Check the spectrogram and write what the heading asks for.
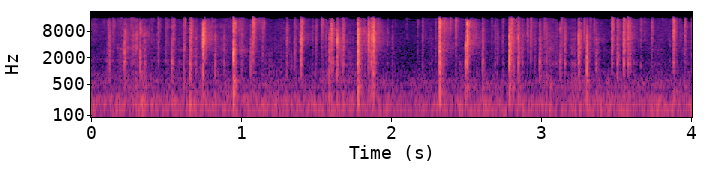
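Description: Fire burning inside a ceramic kiln during its firing, crackling with many irregular sharp pops.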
